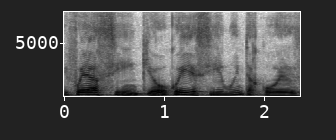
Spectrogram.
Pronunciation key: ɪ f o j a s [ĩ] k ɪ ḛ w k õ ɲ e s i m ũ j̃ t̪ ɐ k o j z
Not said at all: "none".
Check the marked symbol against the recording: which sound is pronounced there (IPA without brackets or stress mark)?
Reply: ĩ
